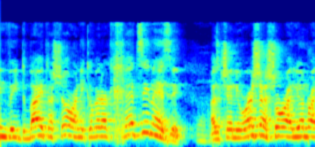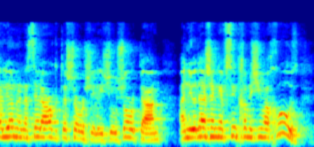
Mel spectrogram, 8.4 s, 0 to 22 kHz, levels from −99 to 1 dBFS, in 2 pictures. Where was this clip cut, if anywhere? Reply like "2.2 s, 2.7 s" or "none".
4.1 s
